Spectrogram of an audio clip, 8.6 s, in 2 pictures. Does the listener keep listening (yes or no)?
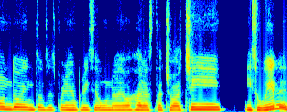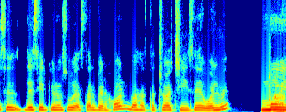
no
